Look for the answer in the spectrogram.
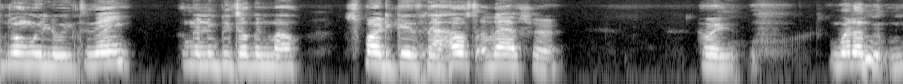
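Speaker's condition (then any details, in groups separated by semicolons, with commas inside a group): Cerebral palsy; cannot walk, uses wheelchair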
